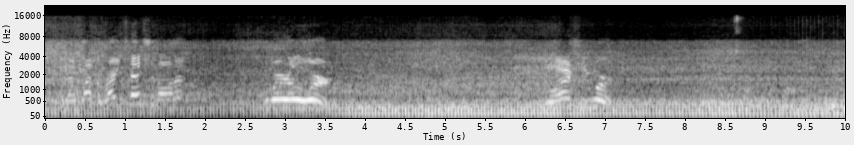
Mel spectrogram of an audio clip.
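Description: Riding lawn mower's engine running steadily as the mower is driven, growing louder about three and a half seconds in. The mower deck's belt is held tight by an added spring, which works well.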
